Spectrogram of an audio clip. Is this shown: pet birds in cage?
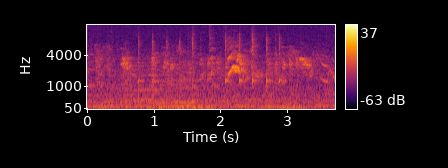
yes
